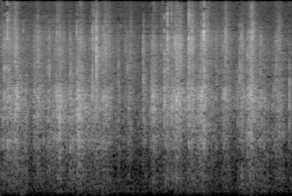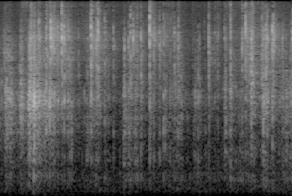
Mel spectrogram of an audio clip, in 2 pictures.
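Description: The plastic bag of an MRE flameless ration heater, with water in it, being shaken by hand: crinkling plastic, louder at first and fading after about three and a half seconds. The shaking mixes the water into the heater to start its heating reaction.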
